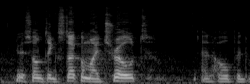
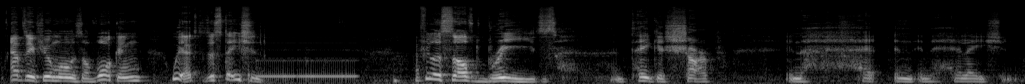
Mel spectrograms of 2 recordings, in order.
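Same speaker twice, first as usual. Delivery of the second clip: slightly raised, lightly performed reading; game narration read; 3 semitones higher than usual. Acted. Reading the visual novel aloud to viewers, light narration voice. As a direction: read the game text like a story.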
